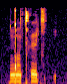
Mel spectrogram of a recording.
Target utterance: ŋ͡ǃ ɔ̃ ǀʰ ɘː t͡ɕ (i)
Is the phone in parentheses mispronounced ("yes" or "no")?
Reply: yes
